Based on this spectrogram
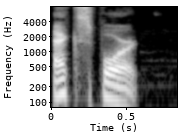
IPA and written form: ɪkˈspɔːrt (Export)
